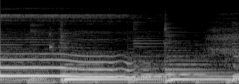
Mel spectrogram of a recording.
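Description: A woman's voice singing one long held note over two acoustic guitars, the note dipping slightly in pitch and ending a little over a second in while the guitars' picked notes carry on.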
